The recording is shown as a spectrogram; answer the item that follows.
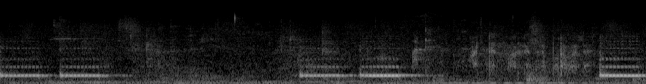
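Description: A mobile phone on speaker plays the ringback tone of an outgoing call: a low steady double ring, two short bursts close together, sounding twice about three seconds apart. The called phone is ringing and has not yet been answered.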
